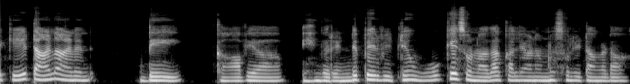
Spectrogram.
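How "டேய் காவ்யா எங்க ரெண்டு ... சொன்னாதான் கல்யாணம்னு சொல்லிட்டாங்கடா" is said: weary voice. A narrator's reading. Karthik tells his friend about the parents' consent, wearily. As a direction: let the voice sink, tired and deflated. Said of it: "சோர்ந்த குரலில் கூறினான் கார்த்திக்".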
